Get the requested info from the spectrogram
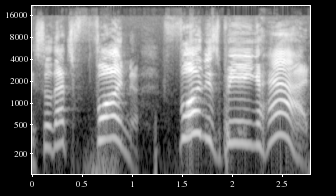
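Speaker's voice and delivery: hammed-up fun; mock enthusiasm. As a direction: stretch it out in put-on cheer. Mock celebration after a flat yay.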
